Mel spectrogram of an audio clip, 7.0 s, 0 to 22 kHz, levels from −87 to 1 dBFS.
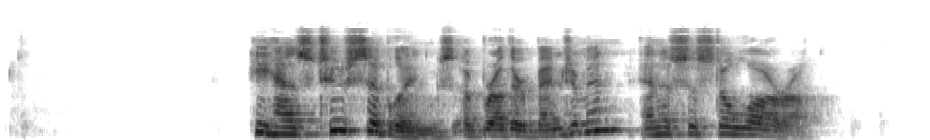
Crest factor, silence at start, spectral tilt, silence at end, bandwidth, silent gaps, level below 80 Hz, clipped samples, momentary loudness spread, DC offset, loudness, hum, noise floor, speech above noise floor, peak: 16 dB; 1.9 s; -3.5 dB/octave; 0.95 s; 9.4 kHz; none; -66 dBFS; under 0.1%; 8 LU; under 0.1%; -15 LUFS; none; -77 dBFS; 62 dB; 0 dBFS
